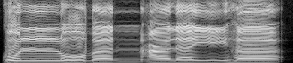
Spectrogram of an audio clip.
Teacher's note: k alaiha pada lafal Kullu di sini ada izhar halqi yaitu suara nunnya dibaca dengan jelas ketika bertemu dengan huruf Ain maka kita namakan dengan bacaan izhar ya Har halqizhar artinya jelas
